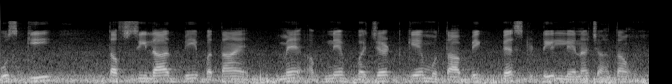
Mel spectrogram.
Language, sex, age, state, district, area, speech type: Urdu, male, 18-30, Delhi, New Delhi, urban, spontaneous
